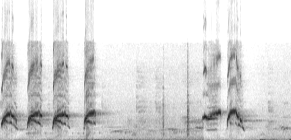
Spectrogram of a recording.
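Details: High, arching whistled notes from a white-rumped shama in song meant to rouse weaker birds, four in quick succession, a pause with faint ticks, then two more.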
